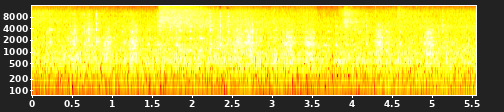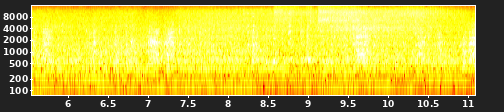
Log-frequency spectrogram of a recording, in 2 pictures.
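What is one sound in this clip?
A violin plays a melody outdoors.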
